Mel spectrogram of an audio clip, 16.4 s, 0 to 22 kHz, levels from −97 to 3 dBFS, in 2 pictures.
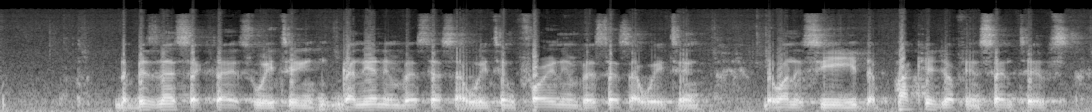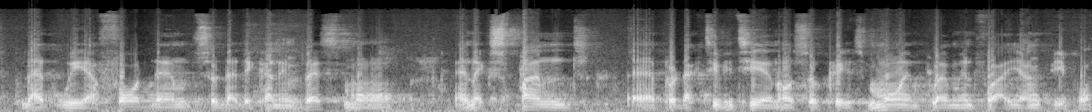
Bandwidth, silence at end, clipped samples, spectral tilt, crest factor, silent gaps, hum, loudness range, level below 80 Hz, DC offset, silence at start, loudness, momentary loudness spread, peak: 14 kHz; 0 s; 0.4%; -5 dB/octave; 10 dB; none; none; 1 LU; -34 dBFS; 1%; 0 s; -10 LUFS; 6 LU; 0 dBFS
